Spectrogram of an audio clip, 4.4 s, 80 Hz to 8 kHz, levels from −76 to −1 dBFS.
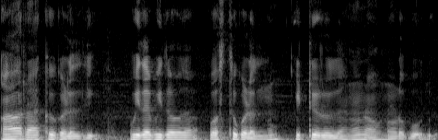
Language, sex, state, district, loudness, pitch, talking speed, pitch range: Kannada, male, Karnataka, Bangalore, -16 LUFS, 130 Hz, 125 wpm, 115-135 Hz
